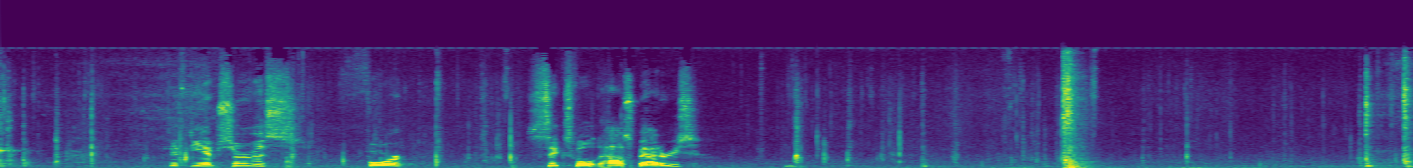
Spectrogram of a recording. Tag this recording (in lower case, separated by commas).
door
